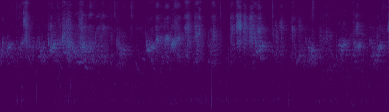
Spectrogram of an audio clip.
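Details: Blue female budgerigars chatter continuously with high, scratchy warbles and quick chirps.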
